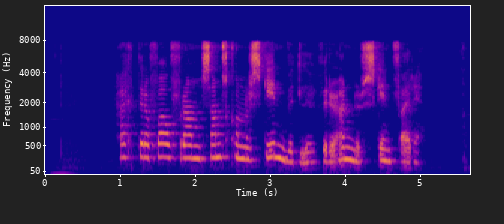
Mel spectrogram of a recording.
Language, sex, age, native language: Icelandic, female, 40-49, Icelandic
